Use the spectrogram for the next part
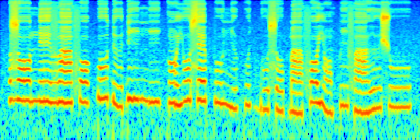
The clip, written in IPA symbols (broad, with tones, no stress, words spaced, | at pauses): zɔ˧ne˧vã˧fɔ˧ k͡po˦ɗɨ˨ɗi˦ ŋi˦ kɔ̃˧jo˦sɛ˦pu˧ ɲɨ˨kʷi˧ɡ͡bu˨ so˨ɓã˨fɔ˦jɔ̃˨ pi˧fã˨ɣɨ˧ʃu˦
